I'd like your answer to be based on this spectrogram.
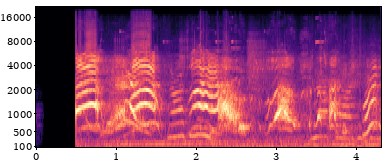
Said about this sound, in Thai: ในสวนแห่งหนึ่งที่มีเสียงเด็กๆเล่นกันเหมือนกับที่เคยเป็นเช่นทุกวันแต่เบื้องหลังของเสียงหัวเราะนั้นคืออดีตอันแสนเจ็บปวดนี่คือเด็กๆชาวยาซิดิสชนกลุ่มน้อยที่ถูกข่มเหงทารุณอันเนื่องมาจากความเชื่อทางศาสนาของพวกเขา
